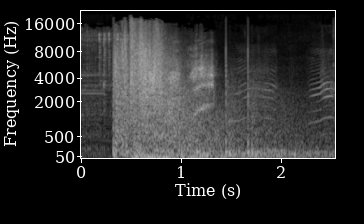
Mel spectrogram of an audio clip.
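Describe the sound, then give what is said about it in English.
A heavy blast erupts as a Lehman Russ battle tank and escorting guardsmen open fire. A sudden loud onset turns into a sustained rumbling roar, with a few sharp cracks cutting through it. “It's an armored convoy, a Lehman Russ battle tank with an escort of guardsmen. Enemy sighted! Open fire!”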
